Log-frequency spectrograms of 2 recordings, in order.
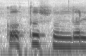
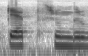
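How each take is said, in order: First: Said in the usual way. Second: কত slips out as ক্যাত; slip of the tongue. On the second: Real, not acted. Vlogger catching her slip at the window view, ক্যাত for কত. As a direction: say ক্যাত with a flattened "ya" vowel in place of কত. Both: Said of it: "ক্যাত সুন্দর বলছি".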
